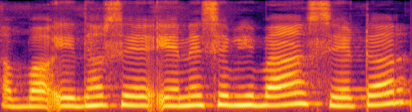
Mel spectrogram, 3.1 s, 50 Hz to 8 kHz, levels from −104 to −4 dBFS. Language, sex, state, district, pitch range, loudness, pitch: Bhojpuri, female, Jharkhand, Palamu, 220-250 Hz, -12 LUFS, 240 Hz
